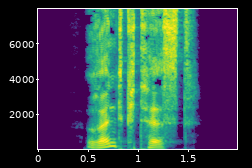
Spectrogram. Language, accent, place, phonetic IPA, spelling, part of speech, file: German, Germany, Berlin, [ˈʁœntktəst], röntgtest, verb, De-röntgtest.ogg
- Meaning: inflection of röntgen: 1. second-person singular preterite 2. second-person singular subjunctive II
